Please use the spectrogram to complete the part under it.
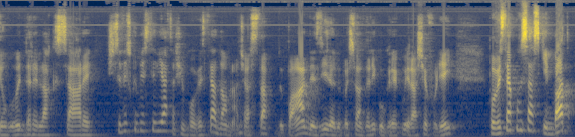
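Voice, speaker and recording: A man preaching a sermon in a fairly high, very lively voice. He swings his pitch widely and acts out quoted dialogue in changing voices.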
